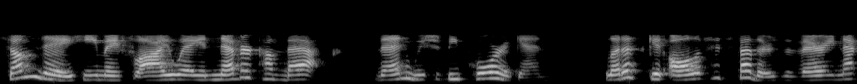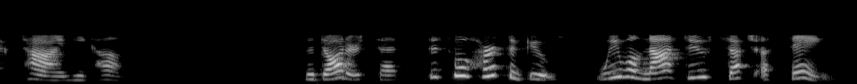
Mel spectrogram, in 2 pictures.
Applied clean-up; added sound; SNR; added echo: none; none; none; none.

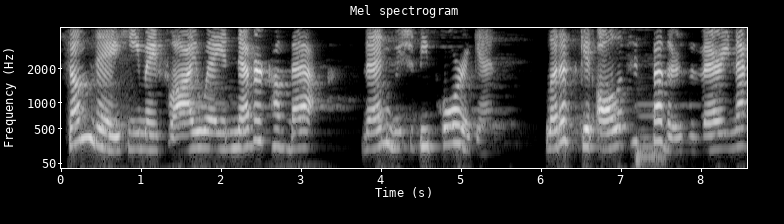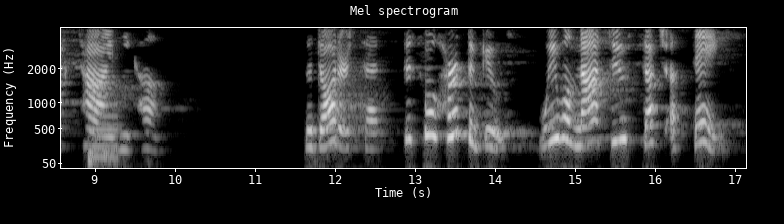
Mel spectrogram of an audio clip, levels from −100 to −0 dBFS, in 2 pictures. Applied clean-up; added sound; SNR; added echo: classical method WPE with log-MMSE.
